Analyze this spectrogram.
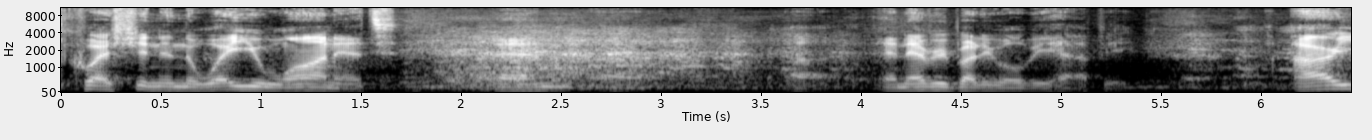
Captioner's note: laughter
